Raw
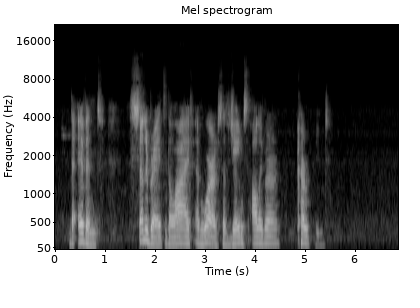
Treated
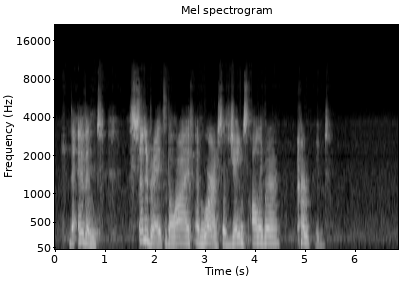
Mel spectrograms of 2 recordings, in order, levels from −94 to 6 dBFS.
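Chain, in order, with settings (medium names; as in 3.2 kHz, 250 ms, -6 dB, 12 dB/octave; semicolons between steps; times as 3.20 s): formant shift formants -4 st; peak limiter -22 dBFS, peak gain reduction 11 dB; trim +8.5 dB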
